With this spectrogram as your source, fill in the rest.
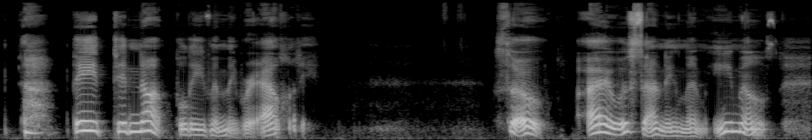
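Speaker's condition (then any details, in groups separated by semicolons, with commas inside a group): Cerebral palsy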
